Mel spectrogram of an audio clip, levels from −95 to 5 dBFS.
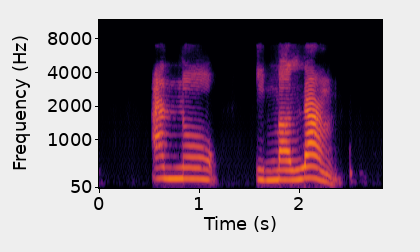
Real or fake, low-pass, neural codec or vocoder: fake; 7.2 kHz; codec, 16 kHz, 1 kbps, X-Codec, HuBERT features, trained on general audio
